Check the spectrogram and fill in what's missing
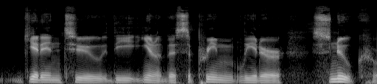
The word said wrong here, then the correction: Snoke: Am I saying that right? Snook? – Snoke. – Snoke. The Supreme Leader Snoke.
